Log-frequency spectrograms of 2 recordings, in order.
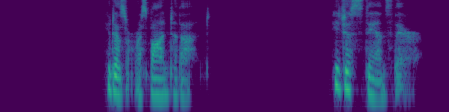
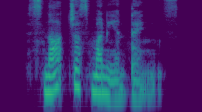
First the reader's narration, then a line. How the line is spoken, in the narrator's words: says firmly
